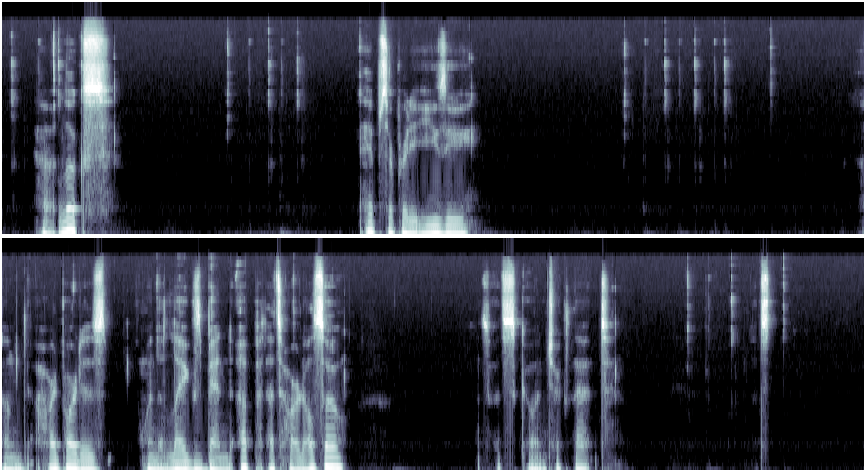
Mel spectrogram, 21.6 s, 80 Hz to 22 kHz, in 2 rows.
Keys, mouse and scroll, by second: 0.2 scroll down 2, 0.4 middle click, 1.3-3.0 drag, 3.0-4.5 middle drag, 4.5-7.9 drag, 7.9-9.6 middle drag, 9.6-12.9 drag, 12.9-14.4 middle drag, 14.4-19.3 drag, 19.5-20.5 middle drag, 20.5-21.5 drag.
